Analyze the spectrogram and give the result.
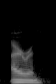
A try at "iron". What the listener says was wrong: It sounds like like you're saying I run.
